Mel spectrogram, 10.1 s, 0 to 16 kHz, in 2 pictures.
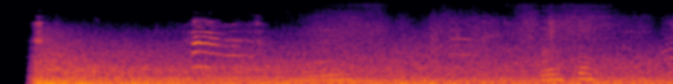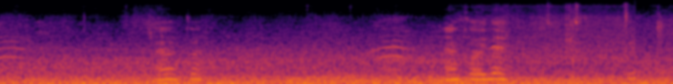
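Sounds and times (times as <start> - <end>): steady low rumble: 0.2 - 10.0
cat meowing: 1.4 - 2.0, 3.3 - 3.8, 5.0 - 5.4, 7.8 - 8.3.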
